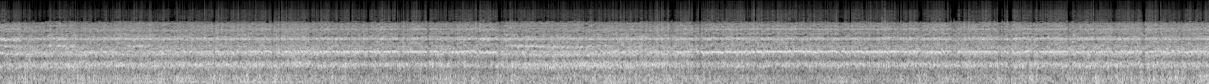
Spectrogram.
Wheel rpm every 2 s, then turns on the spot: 210, 230, 220, 230, 230, 230.
none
